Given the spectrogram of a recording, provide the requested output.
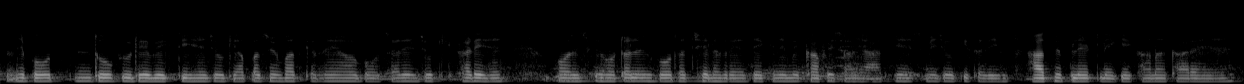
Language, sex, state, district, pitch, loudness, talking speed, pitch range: Hindi, male, Bihar, Supaul, 150 Hz, -39 LUFS, 225 wpm, 145-150 Hz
